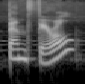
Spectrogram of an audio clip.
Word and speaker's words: Femme Feral: Coming up next, we have Femme Fatale, is how I want to pronounce it. It's Femme Feral, I think, but I want it to rhyme with Femme Fatale so badly.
